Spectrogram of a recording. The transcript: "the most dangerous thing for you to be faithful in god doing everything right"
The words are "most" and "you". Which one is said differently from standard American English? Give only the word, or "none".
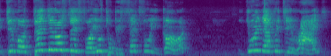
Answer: most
